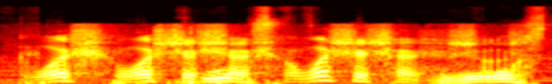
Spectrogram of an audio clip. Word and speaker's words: Worcestershire: It's like that sauce that no one knows how to pronounce. What's it called? Or something. Worcester sauce. That's the one. Worcester sauce. Yeah. Worcestershire sauce. Worcester sauce. Worcester. That one.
